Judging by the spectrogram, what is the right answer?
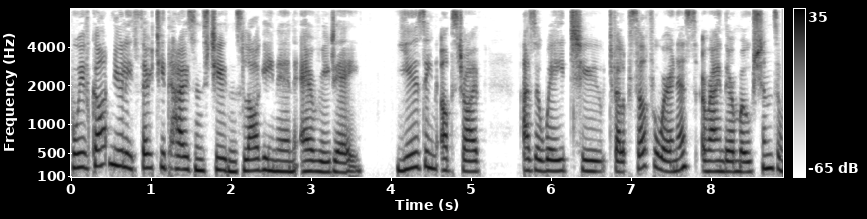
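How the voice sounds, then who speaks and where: A woman's medium-pitched voice at a moderate pace, with very even loudness, ordinary pitch variation, and a dry, close sound with no echo. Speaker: wellbeing app founder. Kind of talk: casual chat. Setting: video call. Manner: comforting.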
